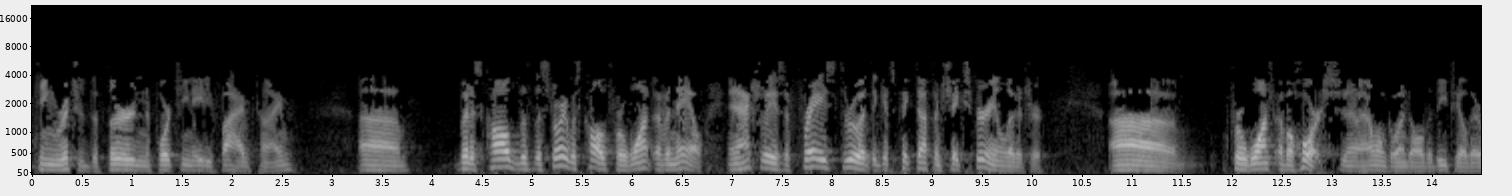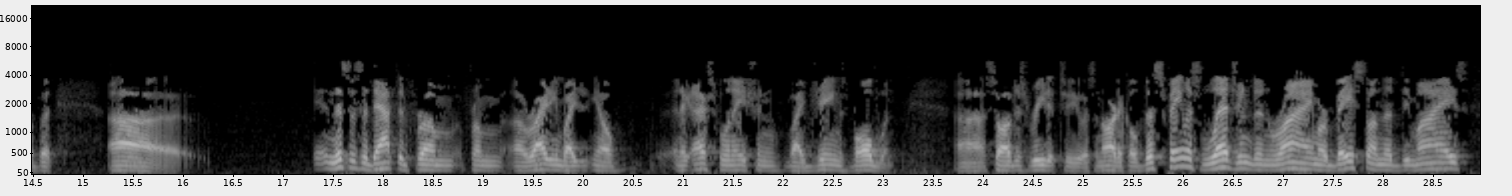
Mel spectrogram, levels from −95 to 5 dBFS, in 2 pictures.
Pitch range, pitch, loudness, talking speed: 105-135 Hz, 115 Hz, -33 LUFS, 185 wpm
